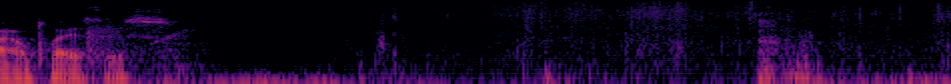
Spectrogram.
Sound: rustling bushes

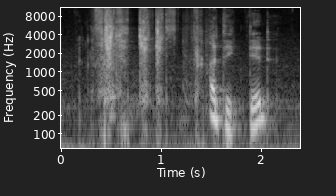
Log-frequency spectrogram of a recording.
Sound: tongue sounds

